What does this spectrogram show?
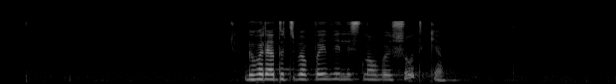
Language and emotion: Russian, positive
